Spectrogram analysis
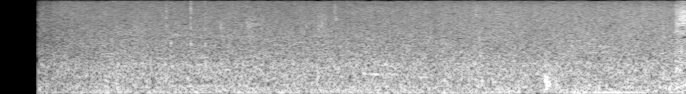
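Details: A steady broadband hiss like rain on a surface fills the whole recording, with no animal voice audible.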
